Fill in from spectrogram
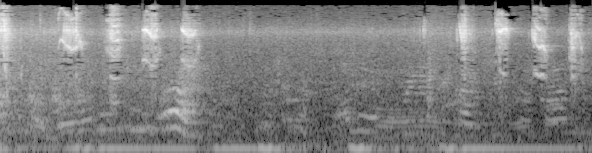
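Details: Three thrush chicks on the ground wanting food give rapid, very high, thin squeaky calls in two bursts, with a low steady hum underneath.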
